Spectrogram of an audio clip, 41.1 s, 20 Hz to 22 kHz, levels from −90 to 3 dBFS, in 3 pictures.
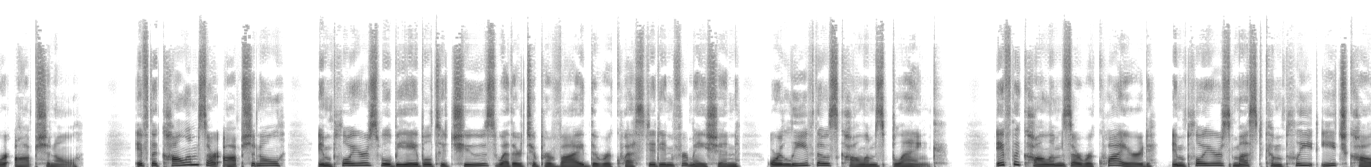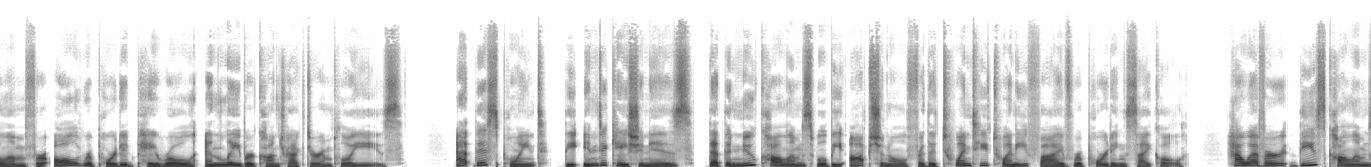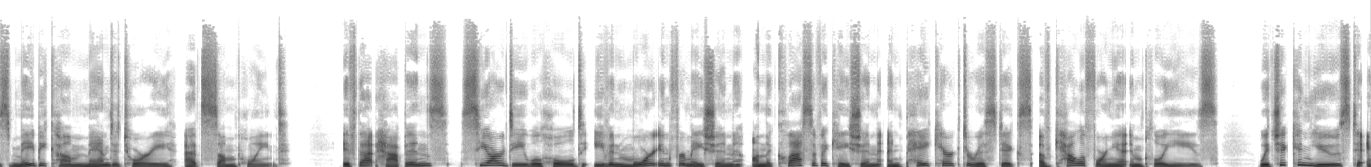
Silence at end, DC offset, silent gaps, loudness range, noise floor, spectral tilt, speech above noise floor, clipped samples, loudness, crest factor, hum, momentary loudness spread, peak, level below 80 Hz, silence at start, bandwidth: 0 s; under 0.1%; none; 3 LU; -74 dBFS; -5 dB/octave; 54 dB; under 0.1%; -21 LUFS; 18 dB; none; 7 LU; -2 dBFS; -62 dBFS; 0 s; 19 kHz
